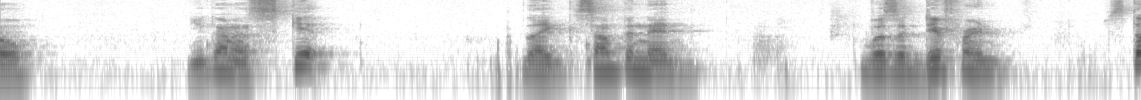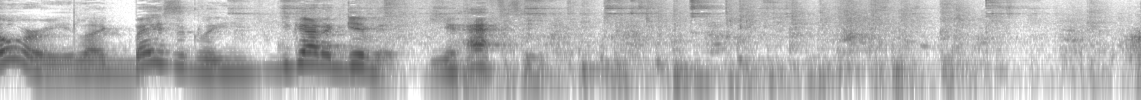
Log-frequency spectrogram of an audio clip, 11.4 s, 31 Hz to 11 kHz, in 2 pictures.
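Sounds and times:
speech: 0.0s - 0.2s, 1.0s - 1.7s, 2.6s - 3.6s, 4.3s - 8.9s
dog paws running on a hard floor: 6.4s - 11.4s.

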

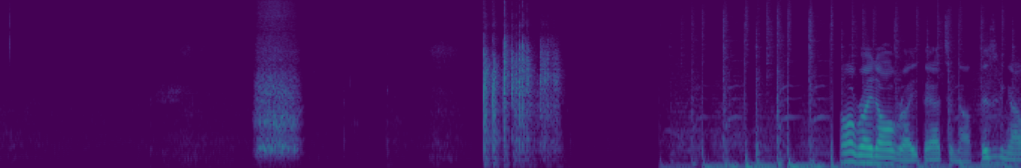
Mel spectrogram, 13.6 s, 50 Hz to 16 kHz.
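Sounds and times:
six-sided die clattering across a table: 6.5s - 7.6s
music: 8.8s - 13.6s
speech: 11.2s - 13.6s.

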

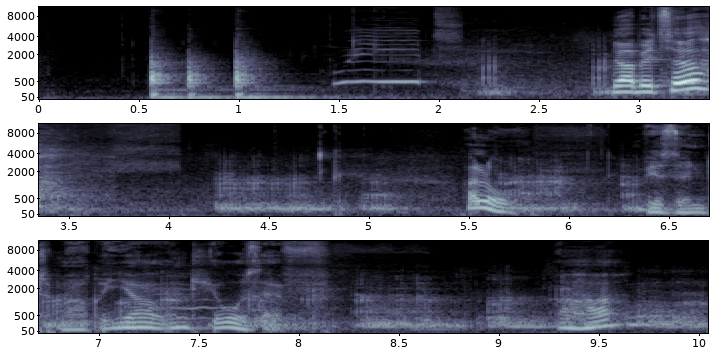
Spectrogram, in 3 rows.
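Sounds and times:
sharp loud knocks on a door: 0.6s - 1.5s
faint murmur: 1.5s - 10.0s
short drawn-out vocal sound: 1.6s - 10.0s
speech: 2.9s - 3.6s, 5.5s - 8.2s, 9.3s - 9.8s.

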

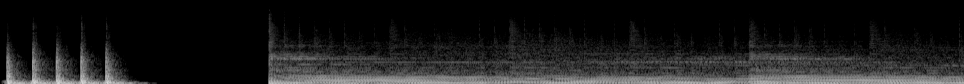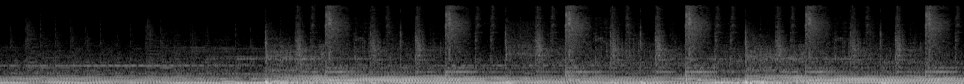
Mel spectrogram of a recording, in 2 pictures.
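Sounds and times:
heavy rapid knocks pounding on a door: 0.0s - 1.4s
dense droning music bed: 2.7s - 19.2s.

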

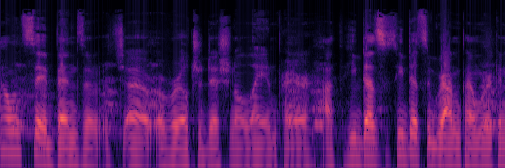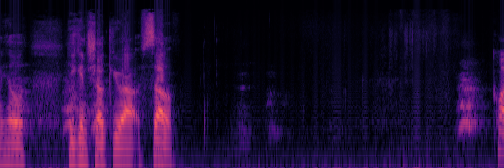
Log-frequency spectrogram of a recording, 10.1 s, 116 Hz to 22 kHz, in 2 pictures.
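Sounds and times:
dog barking: 0.0s - 1.9s, 2.8s - 3.6s, 4.6s - 6.3s, 7.4s - 8.0s, 9.6s - 10.0s
speech: 0.0s - 6.9s, 9.6s - 10.0s
steady low hum: 0.0s - 10.0s.

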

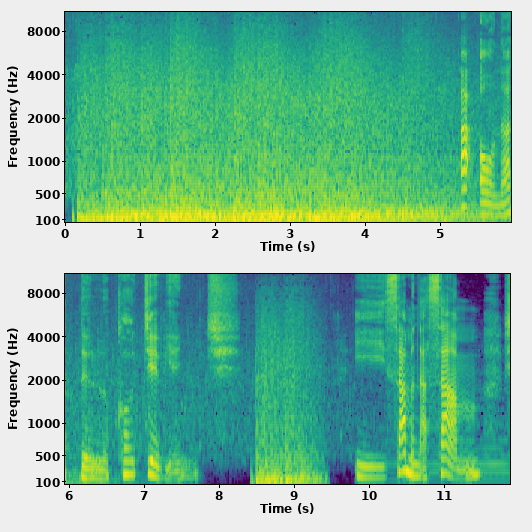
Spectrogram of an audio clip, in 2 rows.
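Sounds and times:
cannon salute fire in honour of an empress arriving by ship at Kaniów on the Dnieper: 0.0s - 6.8s, 8.4s - 9.5s
speech: 5.5s - 8.1s, 9.8s - 11.8s.

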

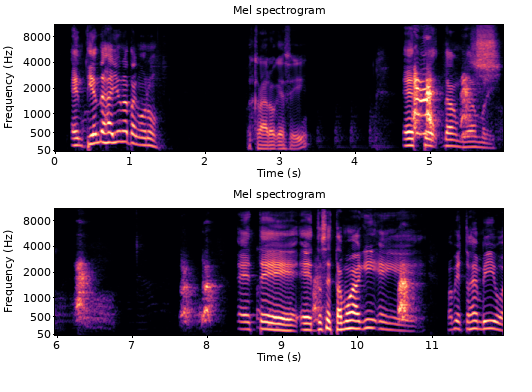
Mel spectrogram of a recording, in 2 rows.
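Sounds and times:
speech: 0.2s - 1.5s, 2.6s - 3.5s, 4.3s - 6.0s, 8.4s - 11.9s
pitbull barking at a drive-through: 4.7s - 6.8s, 7.6s - 8.3s, 9.4s - 9.8s, 10.5s - 10.9s
pitbull whining faintly: 4.8s - 6.8s.

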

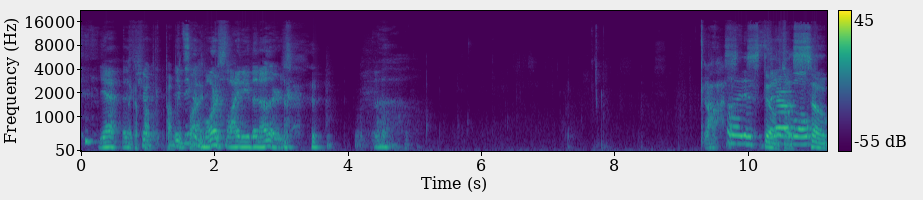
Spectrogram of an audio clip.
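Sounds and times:
speech: 0.2s - 4.7s, 9.3s - 11.1s
quiet swallowing: 4.1s - 8.5s
noisy slurp of pumpkin hard seltzer being sipped: 4.8s - 8.9s.

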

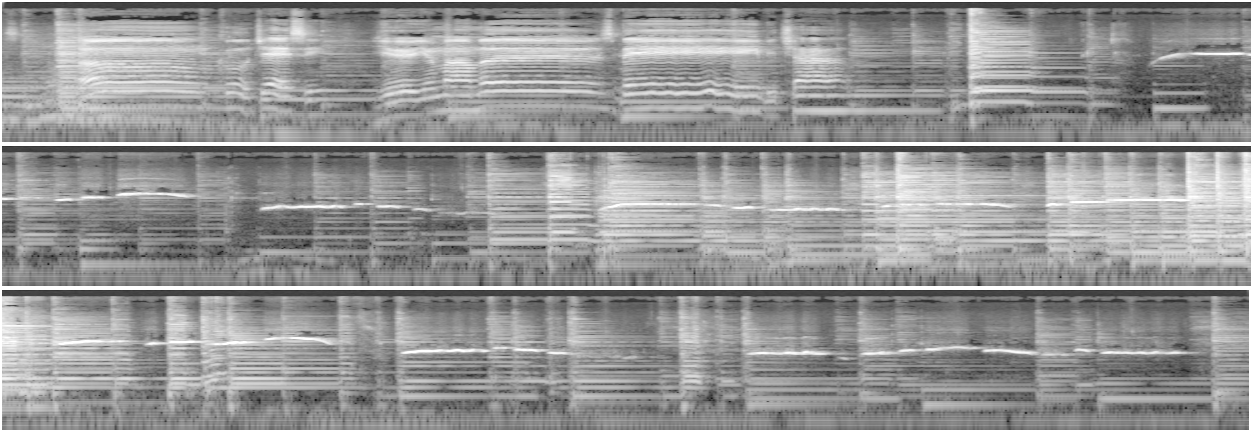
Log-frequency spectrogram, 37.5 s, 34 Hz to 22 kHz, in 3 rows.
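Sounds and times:
steady instrumental backing music: 0.0s - 6.1s, 8.7s - 37.4s
speech: 2.6s - 8.6s
person whistling a wandering melody: 11.2s - 17.5s, 18.1s - 31.6s, 32.4s - 37.2s.

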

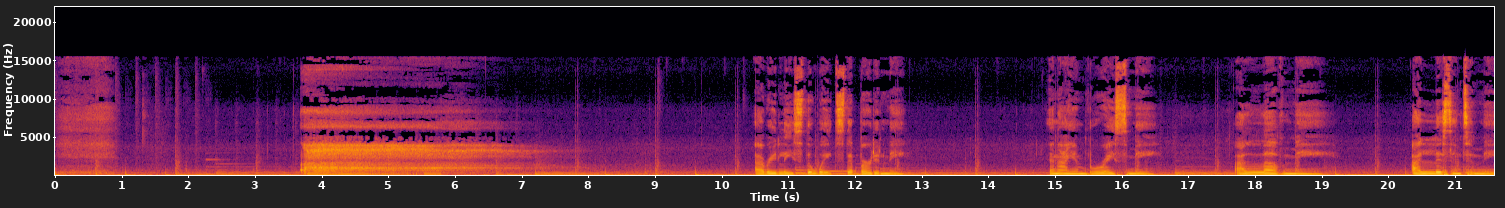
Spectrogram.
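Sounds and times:
soft sustained music: 0.0s - 21.5s
deep breath: 3.7s - 7.8s
speech: 10.6s - 12.8s, 14.9s - 16.6s, 17.7s - 19.1s, 20.4s - 21.5s.

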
